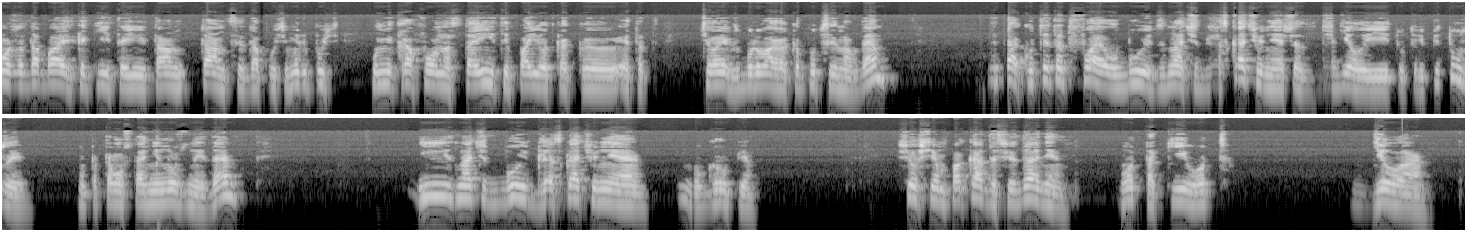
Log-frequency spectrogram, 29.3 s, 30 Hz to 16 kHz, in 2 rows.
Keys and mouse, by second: 9.9 space, 10.3-11.9 middle drag, 13.3 middle click, 14.3-15.8 middle drag, 16.3 KP_1, 24.7 middle click, 26.2-29.2 middle drag.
